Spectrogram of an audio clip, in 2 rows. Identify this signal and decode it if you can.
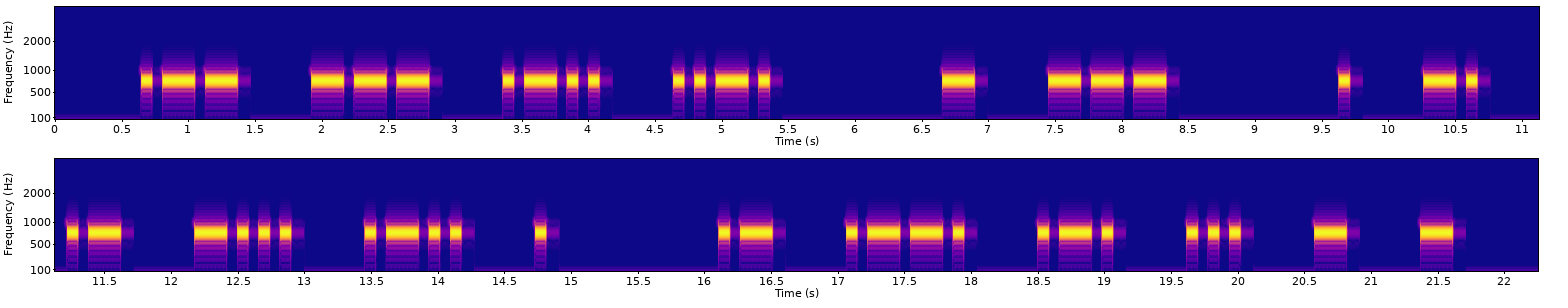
Morse code, heard as a keyed tone, about 15 wpm, spaced as for 10 wpm, 750 Hz. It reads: WOLF TO ENABLE APRSTT
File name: Morse / 10WPM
